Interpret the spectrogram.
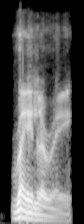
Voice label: "raillery", British

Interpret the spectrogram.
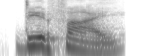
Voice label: "deify", Indian

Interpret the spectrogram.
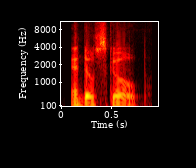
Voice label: "endoscope", American

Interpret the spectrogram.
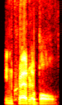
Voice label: "incredible", American

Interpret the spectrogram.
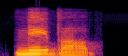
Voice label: "nabob", Indian

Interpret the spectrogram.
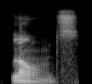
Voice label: "launce", British

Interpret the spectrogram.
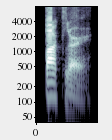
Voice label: "buckler", American

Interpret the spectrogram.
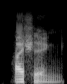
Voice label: "I Ching", American

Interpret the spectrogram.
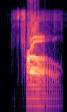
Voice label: "fro", American

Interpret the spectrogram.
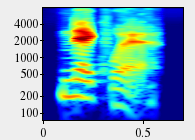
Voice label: "neckwear", Indian

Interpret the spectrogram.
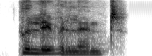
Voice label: "Polyvalent", Indian; Dictionary

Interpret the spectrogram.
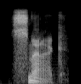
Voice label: "snack", British

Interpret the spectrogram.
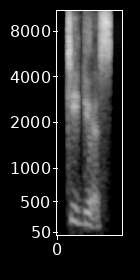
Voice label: "tedious", Indian

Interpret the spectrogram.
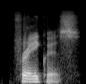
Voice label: "fracas", American

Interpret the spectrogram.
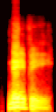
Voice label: "navy", American

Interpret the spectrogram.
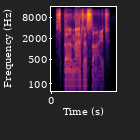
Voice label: "Spermatocyte", British

